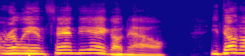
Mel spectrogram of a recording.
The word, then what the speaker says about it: San Diego: where the hell is Santiago it's in California you said Santiago that's in another country San Santiago where's where oh you're saying San Diego you just don't know how to pronounce it right right God you suck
